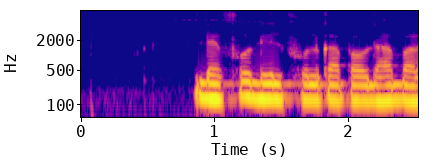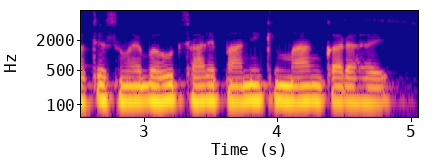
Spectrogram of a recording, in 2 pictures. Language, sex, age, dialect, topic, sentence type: Magahi, male, 18-24, Central/Standard, agriculture, statement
